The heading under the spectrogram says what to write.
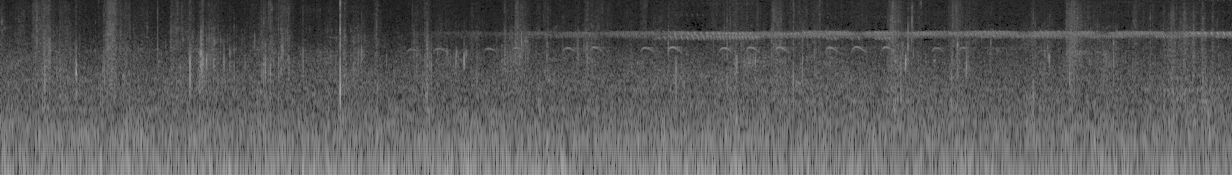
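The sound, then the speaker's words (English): Several people's footsteps shuffle and crunch as a group walks outdoors at night, in an irregular rhythm, fairly quiet, while a thin, steady high-pitched whine and faint chirps rise in the background partway through. “We're all a bit unsure how to behave, whether we can talk, how slow or how fast we should be walking, and what we'll do if we don't find any nightingales.”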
